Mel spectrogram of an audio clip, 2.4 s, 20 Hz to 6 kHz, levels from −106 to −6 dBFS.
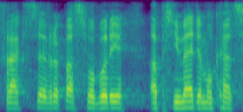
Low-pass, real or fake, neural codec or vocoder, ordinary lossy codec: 5.4 kHz; fake; codec, 16 kHz, 1.1 kbps, Voila-Tokenizer; none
